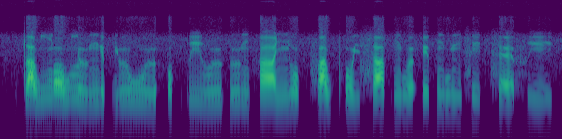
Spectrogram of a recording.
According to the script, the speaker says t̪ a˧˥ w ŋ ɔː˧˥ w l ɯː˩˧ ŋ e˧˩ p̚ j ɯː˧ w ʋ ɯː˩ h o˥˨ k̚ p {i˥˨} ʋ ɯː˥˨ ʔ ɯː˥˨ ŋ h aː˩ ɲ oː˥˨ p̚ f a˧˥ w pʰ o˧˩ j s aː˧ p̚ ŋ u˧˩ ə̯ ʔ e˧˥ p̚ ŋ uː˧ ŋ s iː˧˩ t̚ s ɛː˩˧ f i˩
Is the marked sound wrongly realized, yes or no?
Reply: yes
